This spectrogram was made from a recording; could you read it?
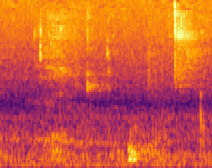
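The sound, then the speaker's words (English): Soft mouth sounds of someone sipping hot French press coffee from a cup, a few quiet wet slurps and a brief airy draw near the end, with no talking. “So, …, pick up the cup. First sip, my friend.”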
